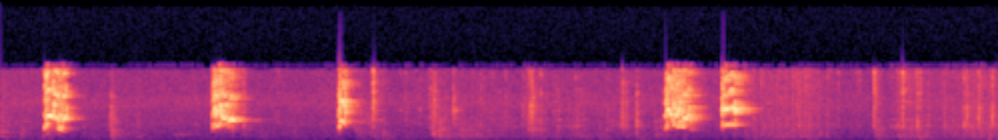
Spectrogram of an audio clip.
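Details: Rosy-faced lovebird giving sharp, shrill chirps, four loud bursts spaced irregularly, some paired, over faint background rustling and low scratchy noise.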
